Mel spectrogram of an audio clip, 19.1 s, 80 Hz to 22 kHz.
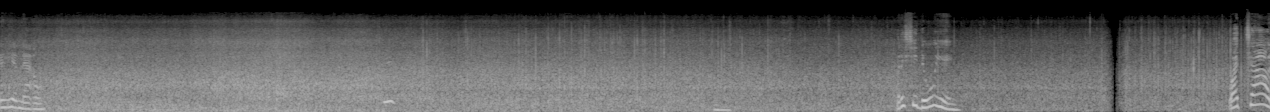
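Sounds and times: light rain: 0.0 - 19.0
creek water rushing: 0.6 - 18.4.

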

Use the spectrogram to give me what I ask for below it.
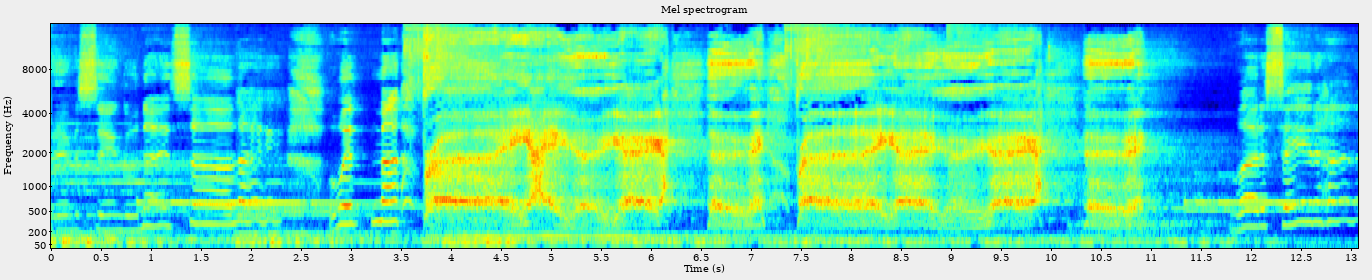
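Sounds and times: low backing track: 0.0 - 13.0
woman singing wordlessly: 0.0 - 13.0.

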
